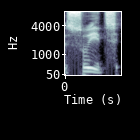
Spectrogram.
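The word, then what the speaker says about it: switch: হচ্ছে সুইচ, এটা ভালো করে বুঝতে হবে, এখানে কিন্তু টি সাইলেন্ট রয়েছে। SW সু সাউন্ড হচ্ছে, আই এর সাউন্ড রস্বই, টি এখানে সাইলেন্ট, টি এর উচ্চারণটা হবে না।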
